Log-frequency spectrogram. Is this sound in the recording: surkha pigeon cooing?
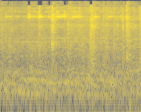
yes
